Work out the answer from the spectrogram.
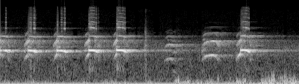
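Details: White-tailed eagles during mating at a nest in Slītere, Latvia, in late February 2021. Quick repeated yelping notes come in a steady run, pause briefly, then resume with a few shorter, lower yelps. Faint low rumble underneath.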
